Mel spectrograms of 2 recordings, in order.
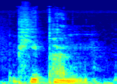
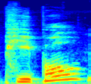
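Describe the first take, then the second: First: The word ends with an n sound. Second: The word ends with an l sound.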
